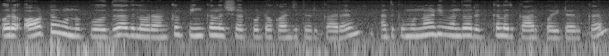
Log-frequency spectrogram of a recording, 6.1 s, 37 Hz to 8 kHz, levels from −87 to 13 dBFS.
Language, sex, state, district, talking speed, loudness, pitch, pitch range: Tamil, female, Tamil Nadu, Chennai, 195 wpm, -17 LUFS, 255 Hz, 230-275 Hz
